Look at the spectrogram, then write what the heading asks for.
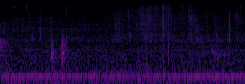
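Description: Faint sizzle of minced onion and garlic in a cast-iron skillet, still frying on the pan's stored heat after the gas flame is turned off, with a couple of faint clicks about a second in.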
